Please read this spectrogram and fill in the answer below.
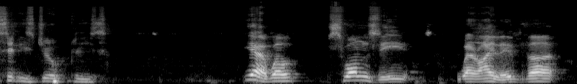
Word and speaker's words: Swansea: Yeah, well, Swansea, where I live, Swansea's actually the only place name in Britain that rhymes with Fonzie.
